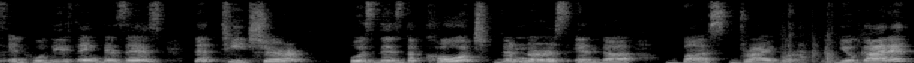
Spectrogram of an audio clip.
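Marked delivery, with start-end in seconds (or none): none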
